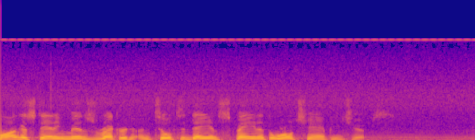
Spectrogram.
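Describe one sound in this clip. A man speaks clearly and steadily into a microphone, like a news presenter.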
